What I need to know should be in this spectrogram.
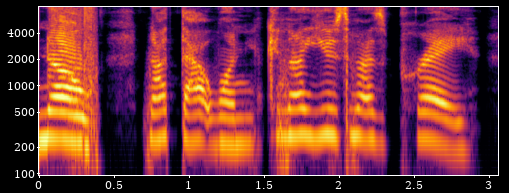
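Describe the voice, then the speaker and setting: A put-on character voice talks at a moderate pace. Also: woman, high pitch for a woman. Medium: read story. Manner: fierce.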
